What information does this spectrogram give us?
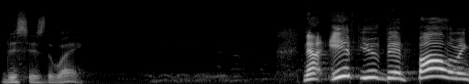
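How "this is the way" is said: low, quiet and level, no inflection; flat cold conviction, dropping low and soft; hard, cold determination. Retold or imitated. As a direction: Mandalorian creed, low and quiet. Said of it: "his mentor said these words".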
